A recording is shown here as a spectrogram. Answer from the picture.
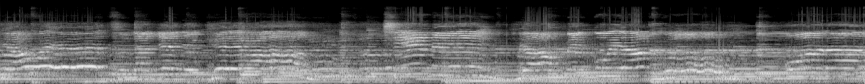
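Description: Church worship team singing through microphones, a woman's voice leading, over held backing notes that change every second or two.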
